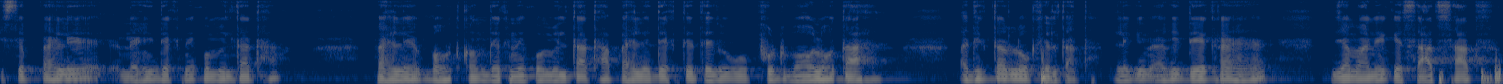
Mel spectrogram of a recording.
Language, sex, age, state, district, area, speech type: Hindi, male, 30-45, Bihar, Samastipur, rural, spontaneous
